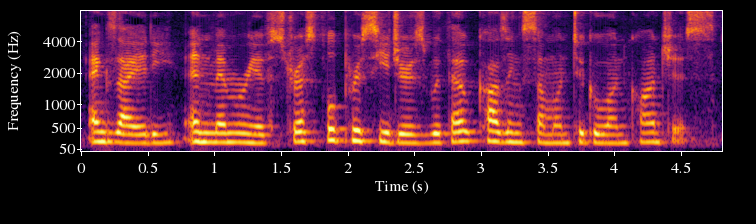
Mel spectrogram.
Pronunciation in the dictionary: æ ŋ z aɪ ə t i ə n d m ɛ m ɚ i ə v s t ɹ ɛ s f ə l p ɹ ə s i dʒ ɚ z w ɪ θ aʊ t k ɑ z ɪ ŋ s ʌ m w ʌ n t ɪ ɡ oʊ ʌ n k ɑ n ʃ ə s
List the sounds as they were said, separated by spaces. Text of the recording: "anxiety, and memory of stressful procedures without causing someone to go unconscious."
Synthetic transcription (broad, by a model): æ ŋ z aɪ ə t i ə n m ɛ m ɚ i ə v s t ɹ ɛ s f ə l p ɹ ə s i dʒ ɚ z w ɪ θ aʊ t k ɑ z ɪ ŋ s ʌ m w ʌ n t ɪ ɡ oʊ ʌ n k ɑ n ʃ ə s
